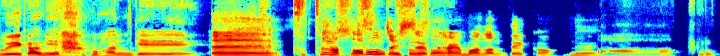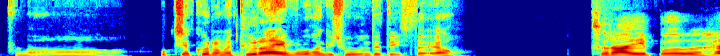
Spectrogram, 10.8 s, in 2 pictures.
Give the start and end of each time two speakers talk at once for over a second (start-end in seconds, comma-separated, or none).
1.9-3.5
